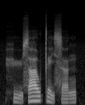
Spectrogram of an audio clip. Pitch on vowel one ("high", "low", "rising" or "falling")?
low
